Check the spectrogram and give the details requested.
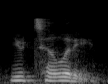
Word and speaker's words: utility: The T here comes between two vowels. That's a flap T unless it begins a stressed syllable, which is what happens here. So it's a true T. Util. Utility. The second T is between two vowels and doesn't start a stressed syllable, so it's a flap. Utility.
